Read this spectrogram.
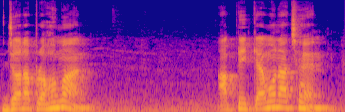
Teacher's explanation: আপনারা অবশ্যই খেয়াল করেছেন যে আমার কথার মধ্যে রহমান এবং আছেন এই দুটি শব্দ জনাব আপনি কেমন থেকে একটু উচ্চ লেভেলে অবস্থান করছিল। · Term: স্বরতরঙ্গ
